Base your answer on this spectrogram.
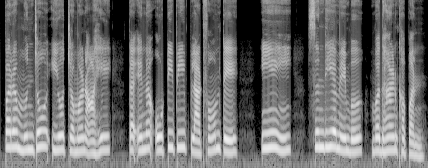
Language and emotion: Sindhi, neutral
